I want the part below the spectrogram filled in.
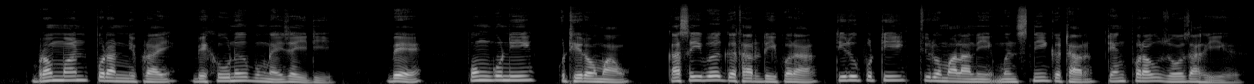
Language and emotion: Bodo, neutral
